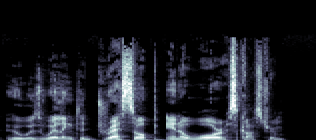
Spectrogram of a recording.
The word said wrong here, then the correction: walrus: How are you pronouncing that word there? – Warris? – Walrus? Oh, that's interesting. – Do you say it's walrus? – Walrus. Yeah, it's not that I say walrus. That's how it's said.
